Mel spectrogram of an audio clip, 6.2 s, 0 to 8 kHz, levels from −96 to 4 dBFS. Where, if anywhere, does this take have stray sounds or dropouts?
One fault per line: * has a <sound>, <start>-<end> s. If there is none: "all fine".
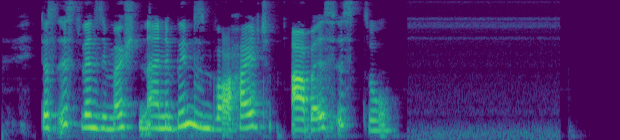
all fine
